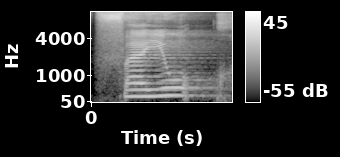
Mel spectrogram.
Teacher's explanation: Walaupun ada wawunya yang dibaca adalah hamzahnya. Hamzah sukun ketika ditekan maka suaranya tertahan.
